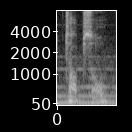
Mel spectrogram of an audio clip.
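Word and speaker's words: topsail: course four Top Sail pronounced topsel and four top gall s pronounced for to gel on the main Mast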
